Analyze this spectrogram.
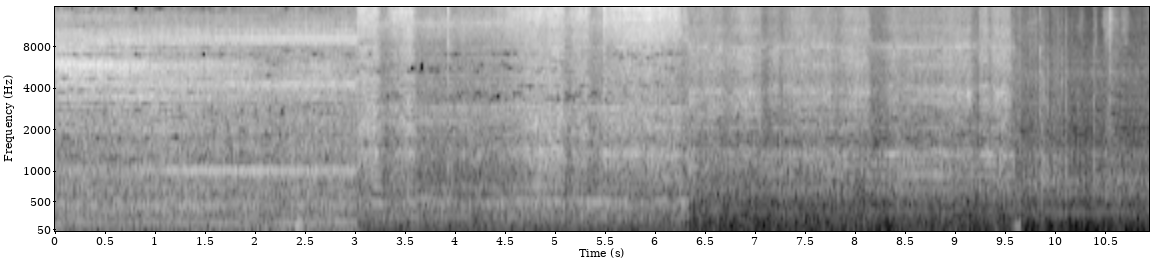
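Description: A lathe whirs as it spins.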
